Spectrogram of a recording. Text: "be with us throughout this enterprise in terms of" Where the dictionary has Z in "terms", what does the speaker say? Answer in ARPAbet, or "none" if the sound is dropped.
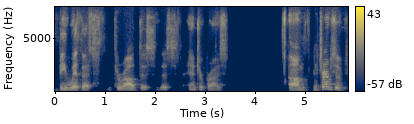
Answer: Z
